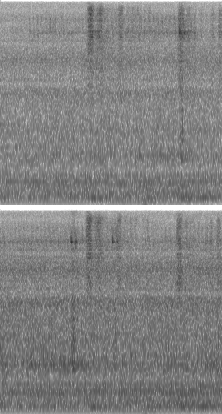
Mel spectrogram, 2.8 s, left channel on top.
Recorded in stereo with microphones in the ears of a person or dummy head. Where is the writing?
75° right (ahead or behind), 8 m.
